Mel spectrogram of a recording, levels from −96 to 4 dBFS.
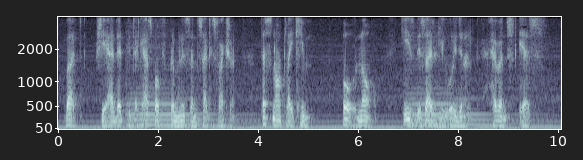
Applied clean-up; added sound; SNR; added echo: none; Bowed string instrument; 11 dB; none.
